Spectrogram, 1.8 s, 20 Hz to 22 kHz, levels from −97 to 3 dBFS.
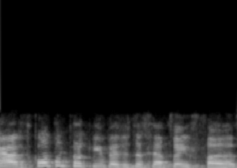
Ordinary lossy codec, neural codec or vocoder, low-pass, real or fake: Opus, 24 kbps; codec, 16 kHz, 4 kbps, FreqCodec, larger model; 7.2 kHz; fake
